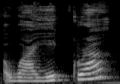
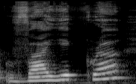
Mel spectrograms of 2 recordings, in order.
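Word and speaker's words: ויקרא: it's being spoken so it can be pronounced as a v or a w and it's again VRA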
